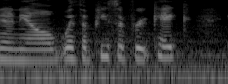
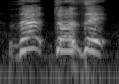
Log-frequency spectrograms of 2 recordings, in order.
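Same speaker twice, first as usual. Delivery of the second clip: loud, slow, higher outburst; barely controlled fury; 7 semitones higher, 16 dB louder, slower than usual. A narrator's reading. Vernon losing it as letters stream in, loud and slow. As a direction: explode but try to hold it. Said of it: "trying to speak calmly".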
